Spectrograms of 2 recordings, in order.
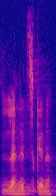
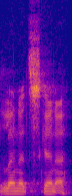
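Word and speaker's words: Lynyrd Skynyrd: but yeah the D the D is silent it's Leonard Skinner yeah ma'am that's what I said you said skinnard I said Leonard Skinner well maybe I'm going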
